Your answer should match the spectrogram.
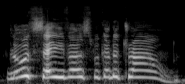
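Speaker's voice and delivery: high, loud frightened cry for help; panicked plea. Acted. Disciple crying out to sleeping Jesus, high and panicked. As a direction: beg to be saved as the boat sinks. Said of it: "and you are petrified".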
